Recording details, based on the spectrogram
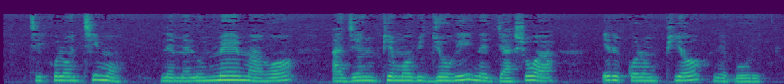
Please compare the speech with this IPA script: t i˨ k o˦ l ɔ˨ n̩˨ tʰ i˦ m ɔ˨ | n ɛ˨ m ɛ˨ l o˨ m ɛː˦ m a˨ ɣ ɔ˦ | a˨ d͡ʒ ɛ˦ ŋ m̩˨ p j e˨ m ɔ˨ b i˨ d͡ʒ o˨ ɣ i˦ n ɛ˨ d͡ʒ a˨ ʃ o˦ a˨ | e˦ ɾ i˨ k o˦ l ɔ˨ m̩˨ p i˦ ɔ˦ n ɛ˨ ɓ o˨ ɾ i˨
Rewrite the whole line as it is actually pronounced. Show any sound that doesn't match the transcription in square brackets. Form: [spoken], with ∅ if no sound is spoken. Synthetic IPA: t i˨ k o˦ l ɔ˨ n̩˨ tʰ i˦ m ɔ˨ | n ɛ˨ m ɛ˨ l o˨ m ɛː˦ m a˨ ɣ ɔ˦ | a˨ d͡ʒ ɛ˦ ŋ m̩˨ p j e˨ m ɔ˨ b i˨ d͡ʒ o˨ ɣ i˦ n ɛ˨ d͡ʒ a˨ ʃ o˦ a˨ | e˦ ɾ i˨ k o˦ l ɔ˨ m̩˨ p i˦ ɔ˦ n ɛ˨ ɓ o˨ ɾ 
